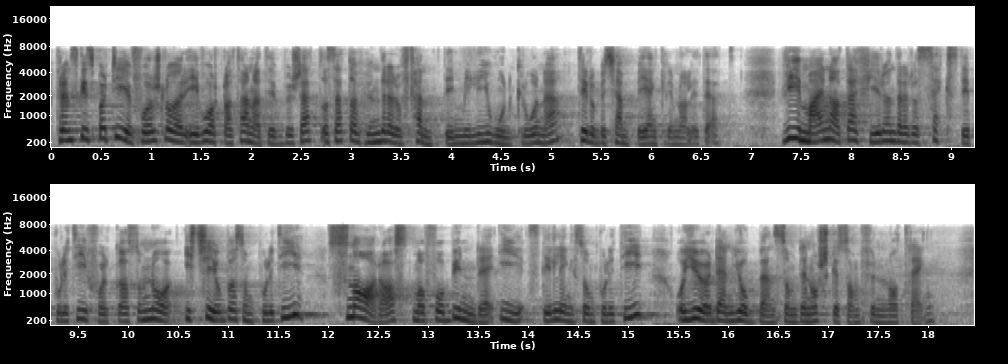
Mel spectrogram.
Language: Norwegian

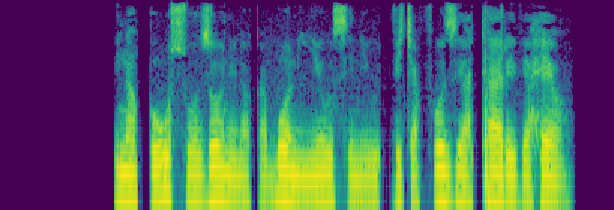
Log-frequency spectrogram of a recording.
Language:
Swahili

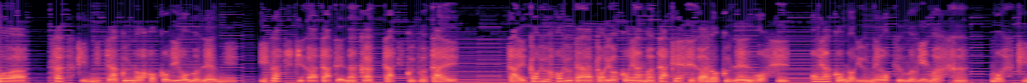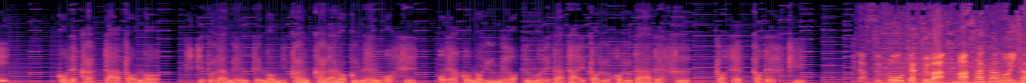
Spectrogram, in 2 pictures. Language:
Japanese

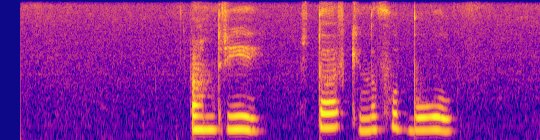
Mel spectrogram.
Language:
Russian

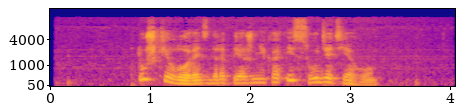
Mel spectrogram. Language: Belarusian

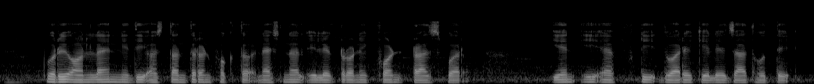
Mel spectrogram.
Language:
Marathi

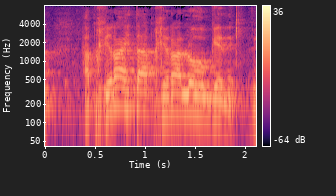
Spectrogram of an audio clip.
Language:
Hebrew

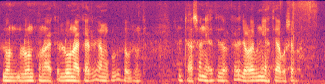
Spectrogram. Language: Odia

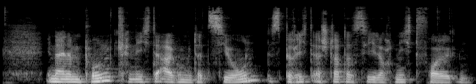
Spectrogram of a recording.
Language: German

